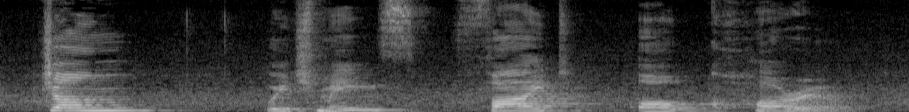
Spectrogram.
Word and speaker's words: 争: It pronounced as jung which means fight or coral.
